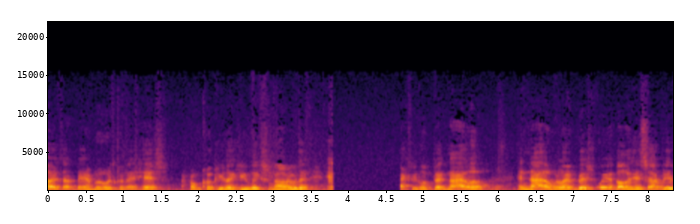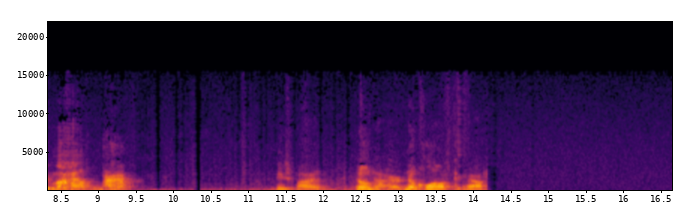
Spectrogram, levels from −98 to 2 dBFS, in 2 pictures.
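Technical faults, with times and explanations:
3.81–4.70 s, audio dropout to a faint residue: the sound cuts abruptly for about 0.9 s, leaving only hiss about 45 dB down, likely a signal break with the path still live, not a pause.
8.07–12.81 s, repeated packet loss (robotic sound): 48 gaps up to 80 ms, about a quarter of the span patched by extending the last sound, giving choppy audio with pieces missing rather than one smear.
13.81–14.43 s, repeated packet loss (robotic sound): five gaps up to 60 ms, again patched by continuation, so the stretch turns briefly choppy.
14.8 s, short concealed packet loss: a single 20 ms hole filled from the preceding sound, heard as a brief smear or wobble rather than a choppy run.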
